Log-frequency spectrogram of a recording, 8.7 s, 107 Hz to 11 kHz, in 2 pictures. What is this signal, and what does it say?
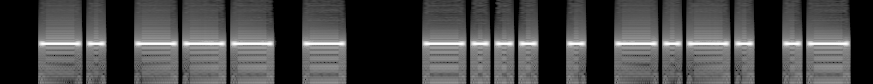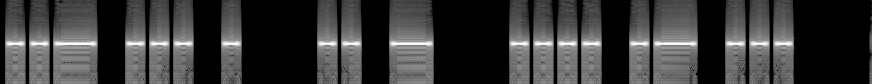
Morse code, heard as a keyed tone, about 20 wpm, 1000 Hz. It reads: NOT BECAUSE IT HAS
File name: qotdfiles / 20wpm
